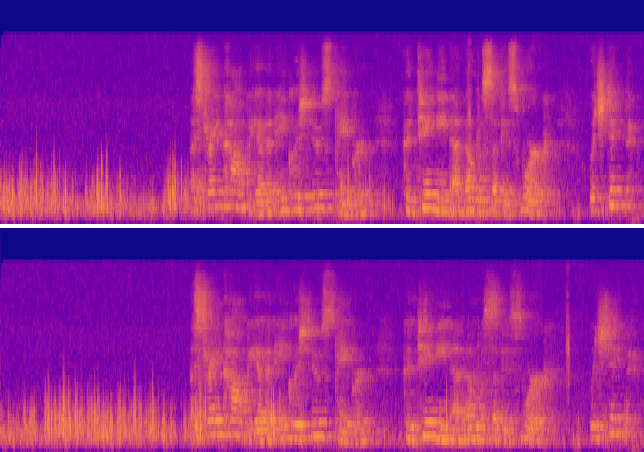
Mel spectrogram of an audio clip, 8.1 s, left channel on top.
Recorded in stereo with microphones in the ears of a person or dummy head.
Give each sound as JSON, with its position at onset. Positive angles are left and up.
{"t": 2.4, "sound": "a woman speaking", "side_deg": -20, "distance_m": 4.5}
